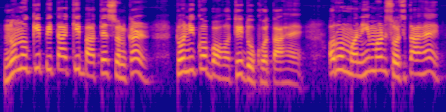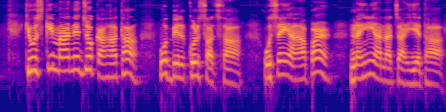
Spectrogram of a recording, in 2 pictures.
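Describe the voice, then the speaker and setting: Smooth, slow-paced storyteller with swinging pitch. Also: lively intonation, fairly bright tone. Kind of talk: scripted narration of a children's moral story.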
